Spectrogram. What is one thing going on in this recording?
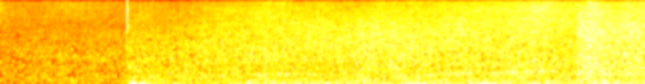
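Sea waves wash against rocks.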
